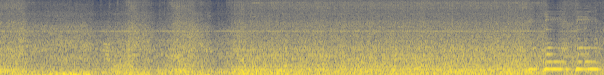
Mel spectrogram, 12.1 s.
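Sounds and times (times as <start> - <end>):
diesel railcar rumbling: 0.0 - 12.0.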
